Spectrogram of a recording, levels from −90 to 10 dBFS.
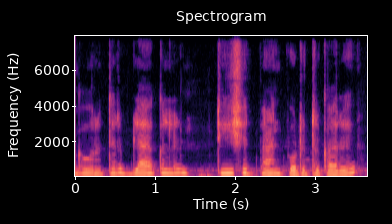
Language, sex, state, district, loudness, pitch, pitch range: Tamil, female, Tamil Nadu, Chennai, -16 LUFS, 205 Hz, 190-225 Hz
